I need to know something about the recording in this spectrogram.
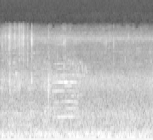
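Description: Quiet outdoor background with one faint, short animal call about a second in.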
